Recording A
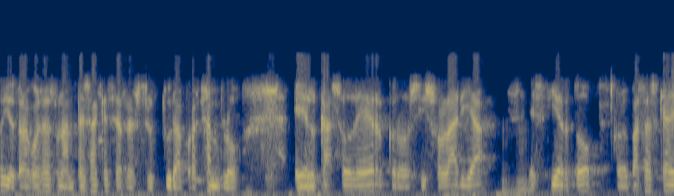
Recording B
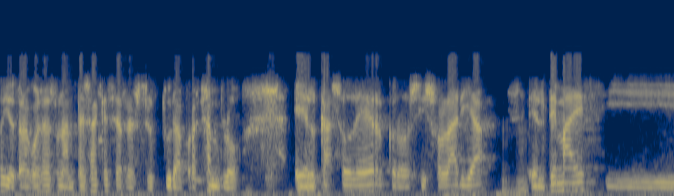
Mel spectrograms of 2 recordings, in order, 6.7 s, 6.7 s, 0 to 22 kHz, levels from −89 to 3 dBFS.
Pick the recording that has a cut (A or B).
B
